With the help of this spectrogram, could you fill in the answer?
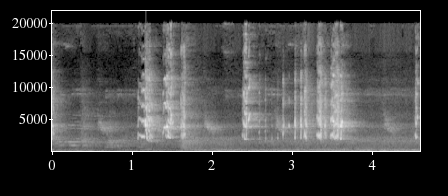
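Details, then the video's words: Fischer's lovebirds playing and swinging on a swing give sharp, shrill chirps in two bursts, the first near the start and a denser cluster later, over a steady low hum. "Parrots playing and chirping"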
